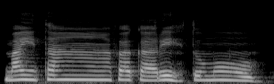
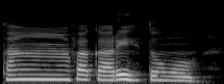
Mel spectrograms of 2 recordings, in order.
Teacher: Fathatain bertemu dengan huruf fa ya, yang Bunda kasih warna merah. Tan fakarihtumu dibaca dengung dan ditahan 3 harokat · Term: ikhfa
